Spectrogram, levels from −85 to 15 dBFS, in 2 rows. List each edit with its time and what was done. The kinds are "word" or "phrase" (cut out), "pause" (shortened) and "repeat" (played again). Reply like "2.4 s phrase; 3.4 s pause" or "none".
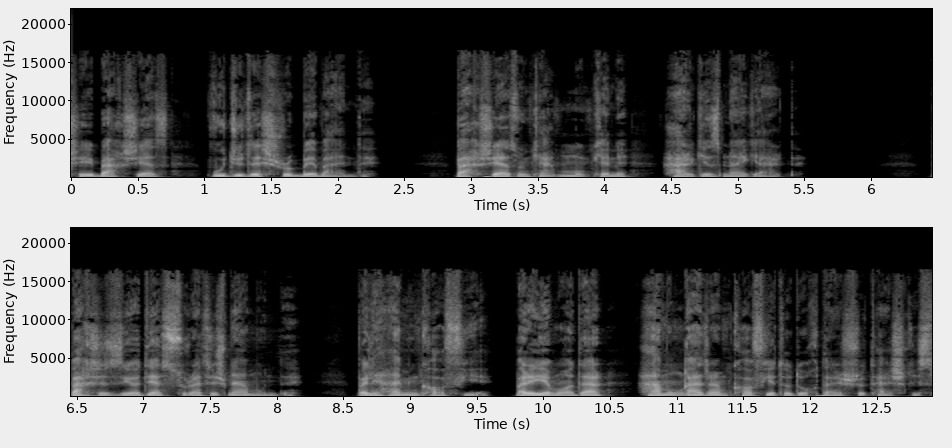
4.9 s word; 7.6 s word; 9.7 s pause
